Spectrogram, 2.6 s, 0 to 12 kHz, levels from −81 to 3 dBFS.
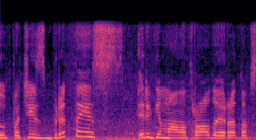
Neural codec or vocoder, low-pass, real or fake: vocoder, 22.05 kHz, 80 mel bands, WaveNeXt; 9.9 kHz; fake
